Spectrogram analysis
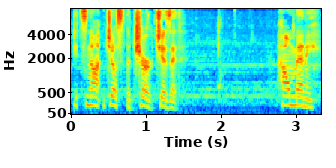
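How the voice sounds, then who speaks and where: A woman's voice: medium pitch, fairly even intonation, faint music behind, lightly acted. A woman playing a firm warrior sister narrating. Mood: calm firm. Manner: measured, firm first-person narration. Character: battle-hardened woman, a warrior sister, returning home. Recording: rain ambience behind the voice.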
